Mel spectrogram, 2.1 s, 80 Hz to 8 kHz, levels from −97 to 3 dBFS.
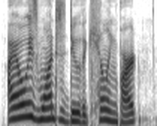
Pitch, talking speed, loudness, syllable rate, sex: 230 Hz, 230 wpm, -15 LUFS, 6.6 syllables/s, female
